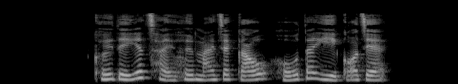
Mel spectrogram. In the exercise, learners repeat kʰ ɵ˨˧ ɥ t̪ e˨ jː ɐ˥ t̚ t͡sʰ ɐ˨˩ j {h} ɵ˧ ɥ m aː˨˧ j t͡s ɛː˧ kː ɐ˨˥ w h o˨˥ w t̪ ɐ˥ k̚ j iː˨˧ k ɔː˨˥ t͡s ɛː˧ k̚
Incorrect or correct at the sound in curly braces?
correct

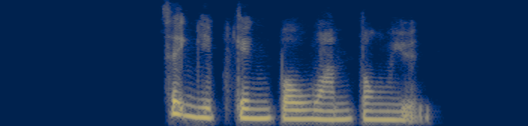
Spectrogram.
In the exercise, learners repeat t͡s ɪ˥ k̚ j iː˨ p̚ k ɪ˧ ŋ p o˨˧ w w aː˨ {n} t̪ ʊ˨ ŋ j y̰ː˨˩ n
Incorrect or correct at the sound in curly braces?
correct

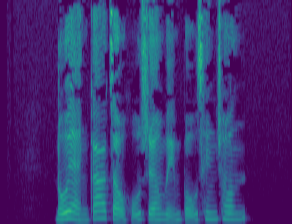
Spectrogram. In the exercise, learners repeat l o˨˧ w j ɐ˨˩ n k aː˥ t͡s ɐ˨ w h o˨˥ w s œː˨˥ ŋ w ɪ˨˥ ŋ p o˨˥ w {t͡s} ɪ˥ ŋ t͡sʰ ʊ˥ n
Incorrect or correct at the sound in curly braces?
incorrect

